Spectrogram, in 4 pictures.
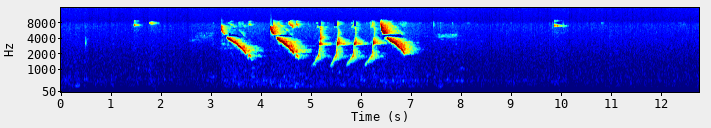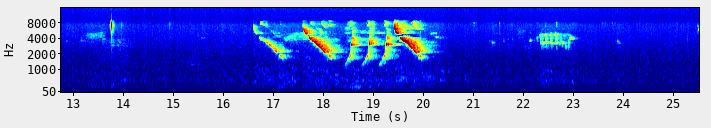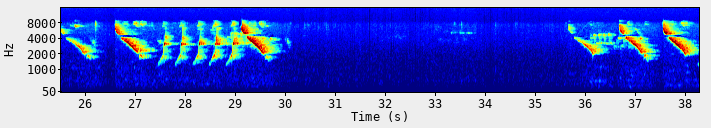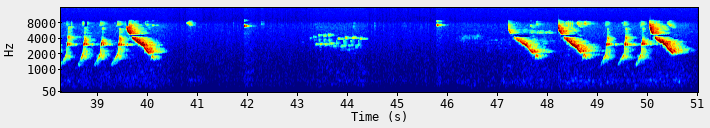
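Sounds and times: songbird whistling: 0:03.3 - 0:07.0, 0:16.8 - 0:20.0, 0:25.6 - 0:29.8, 0:35.9 - 0:40.2, 0:47.3 - 0:50.7.

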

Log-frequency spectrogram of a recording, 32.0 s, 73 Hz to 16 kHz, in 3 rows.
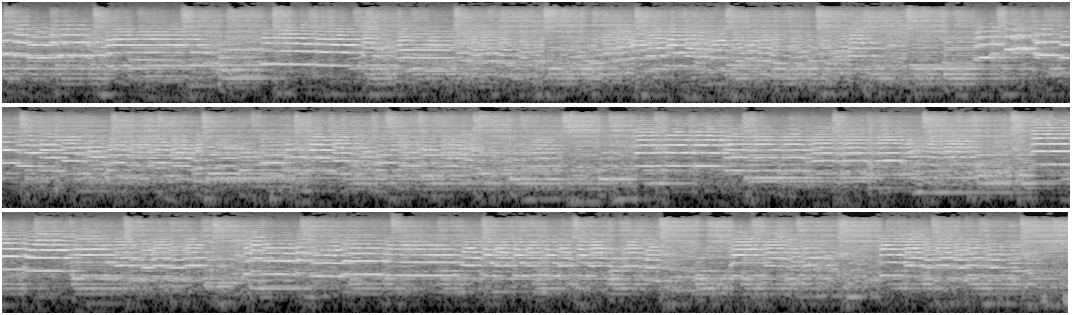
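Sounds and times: band accompaniment: 0:00.0 - 0:32.0
trumpet melody: 0:00.0 - 0:32.0.

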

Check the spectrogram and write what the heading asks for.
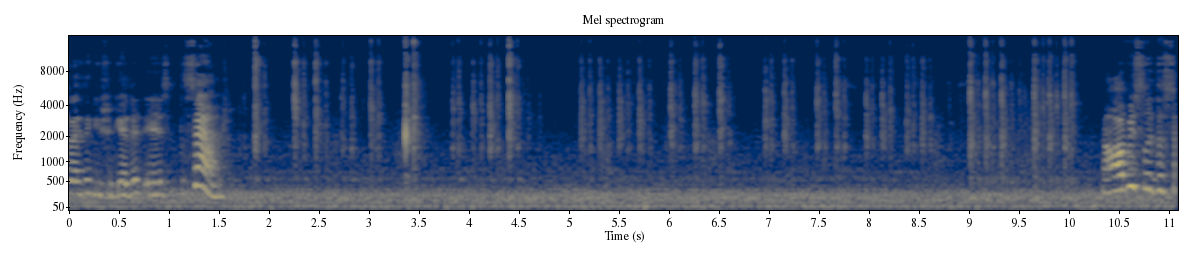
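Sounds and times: mechanical keyboard typing: 0:01.7 - 0:10.2.

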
